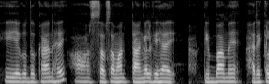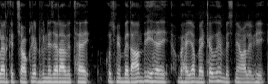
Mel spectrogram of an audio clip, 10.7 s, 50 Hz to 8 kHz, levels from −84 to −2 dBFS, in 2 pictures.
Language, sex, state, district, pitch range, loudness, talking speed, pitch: Hindi, male, Bihar, Jahanabad, 130-140 Hz, -25 LUFS, 180 wpm, 135 Hz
